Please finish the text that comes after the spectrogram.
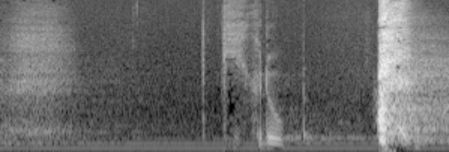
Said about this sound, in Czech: Kýchnul jsem.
